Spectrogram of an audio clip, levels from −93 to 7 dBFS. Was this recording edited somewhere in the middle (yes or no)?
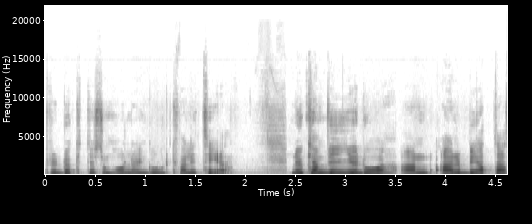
yes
